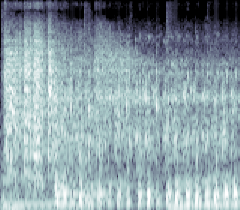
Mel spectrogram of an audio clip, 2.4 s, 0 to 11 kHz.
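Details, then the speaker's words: Kid's dirt bike after a tune-up, jump-started from a 4-wheeler battery with the choke pulled and the petcock on: catches on the first crank and settles into a quick, even single-cylinder putter; normal start. "Oh my gosh, instantly. So as that's running, I'm just gonna put on our fairings, we'll put the seat back on,"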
